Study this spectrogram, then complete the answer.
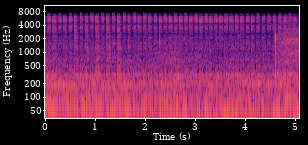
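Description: A colored pencil rubs steadily across paper in a continuous, close, quiet scratchy stroke with even texture, heard alone with no talking.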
